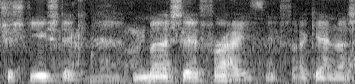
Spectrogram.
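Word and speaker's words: Mercer Frey: can't help you out so it's just youti Mercer fry if again that's how you pronounce his name um you can say whatever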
